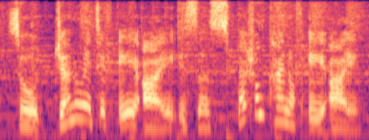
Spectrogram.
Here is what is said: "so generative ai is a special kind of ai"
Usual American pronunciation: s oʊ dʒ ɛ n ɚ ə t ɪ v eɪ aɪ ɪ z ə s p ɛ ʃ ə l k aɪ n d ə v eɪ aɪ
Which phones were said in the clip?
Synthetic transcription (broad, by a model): s oʊ dʒ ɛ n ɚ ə t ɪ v eɪ aɪ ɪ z ə s p ɛ ʃ ə l k aɪ n d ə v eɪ aɪ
